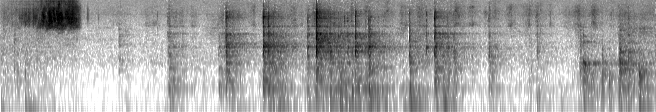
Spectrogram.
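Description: Green plastic pipe fittings being handled and screwed onto the threaded end of a stainless-steel magnetic water treatment unit: rubbing and scraping with irregular light clicks and knocks of plastic against metal and the tabletop. A short hiss is heard at the very start.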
